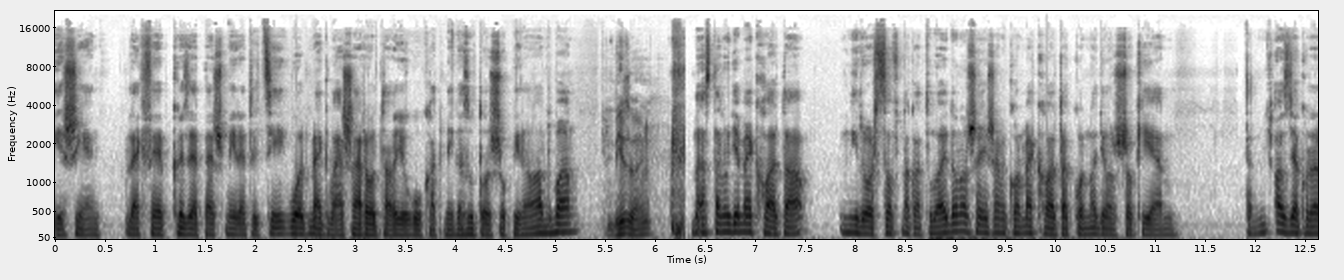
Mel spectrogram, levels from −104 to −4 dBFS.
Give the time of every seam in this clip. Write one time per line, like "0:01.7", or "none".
0:06.3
